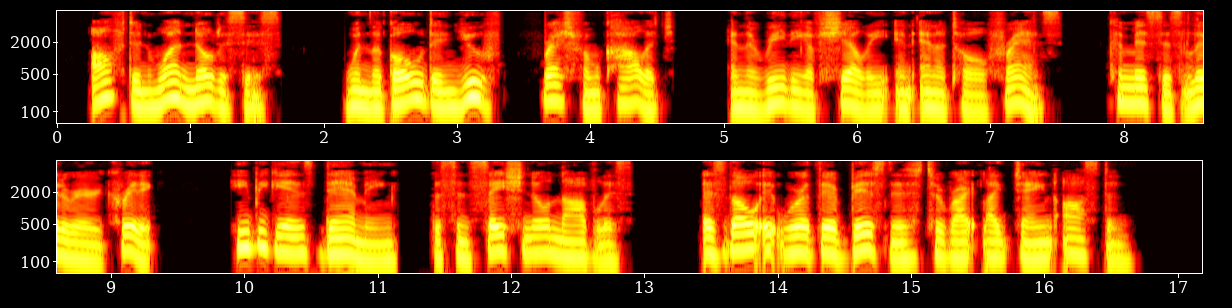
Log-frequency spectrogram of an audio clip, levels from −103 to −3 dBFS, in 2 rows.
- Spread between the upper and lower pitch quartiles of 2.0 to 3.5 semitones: No, average, 4.4 semitones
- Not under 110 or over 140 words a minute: Yes, slow, 135 wpm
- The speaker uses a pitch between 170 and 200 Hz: No, low, 125 Hz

